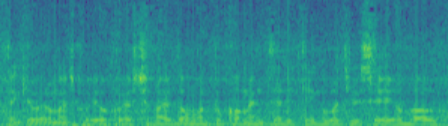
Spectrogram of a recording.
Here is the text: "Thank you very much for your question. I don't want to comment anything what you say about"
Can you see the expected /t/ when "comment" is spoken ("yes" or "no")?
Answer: yes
